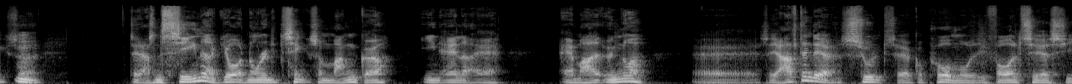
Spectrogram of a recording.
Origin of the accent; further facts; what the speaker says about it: Nørre Sundby, North Denmark Region, Denmark; Jeg startede som avisbud hjemme i Nørre Sundby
